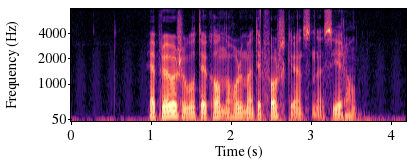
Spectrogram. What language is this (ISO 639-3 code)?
nor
